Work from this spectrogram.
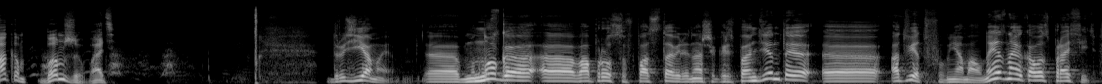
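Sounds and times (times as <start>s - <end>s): faint dogs: 0.1s - 2.0s.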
